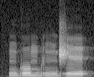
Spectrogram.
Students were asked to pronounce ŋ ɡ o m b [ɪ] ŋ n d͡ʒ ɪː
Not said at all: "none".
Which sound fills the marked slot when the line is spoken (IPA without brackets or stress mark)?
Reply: ɪ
